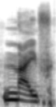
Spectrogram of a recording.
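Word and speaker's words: naive: बहुत लोग इसको नेव बोलते हैं, बट ये गलत प्रोनाउंसिएशन है। सही प्रोनाउंसिएशन क्या है, नाइफ।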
